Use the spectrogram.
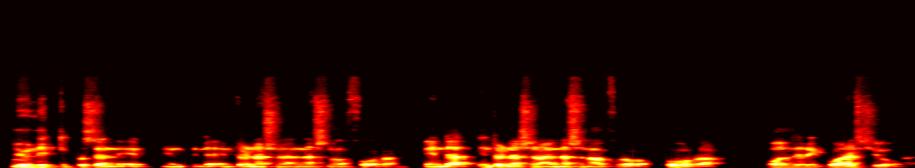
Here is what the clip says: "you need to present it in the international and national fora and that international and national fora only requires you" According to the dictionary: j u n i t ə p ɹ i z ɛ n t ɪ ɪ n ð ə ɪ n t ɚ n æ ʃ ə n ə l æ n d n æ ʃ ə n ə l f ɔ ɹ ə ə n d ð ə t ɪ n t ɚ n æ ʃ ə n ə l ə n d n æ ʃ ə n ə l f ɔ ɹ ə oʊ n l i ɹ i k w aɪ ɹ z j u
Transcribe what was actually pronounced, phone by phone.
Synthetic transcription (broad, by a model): j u n i t ə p i s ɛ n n ɪ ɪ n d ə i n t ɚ n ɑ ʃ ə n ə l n n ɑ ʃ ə n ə l f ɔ ɹ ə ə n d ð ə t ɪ n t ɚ n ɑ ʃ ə n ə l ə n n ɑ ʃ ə n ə l f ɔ ɹ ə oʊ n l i ɹ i k w aɪ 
